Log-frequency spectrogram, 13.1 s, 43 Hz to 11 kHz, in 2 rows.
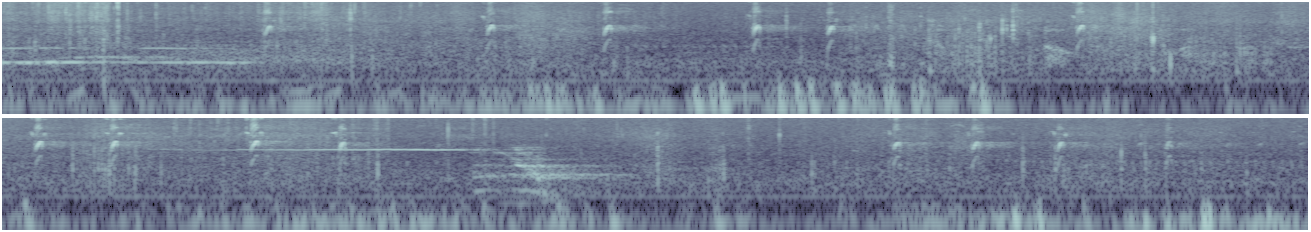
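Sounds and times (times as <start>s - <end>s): steady high whistle: 7.6s - 9.0s.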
